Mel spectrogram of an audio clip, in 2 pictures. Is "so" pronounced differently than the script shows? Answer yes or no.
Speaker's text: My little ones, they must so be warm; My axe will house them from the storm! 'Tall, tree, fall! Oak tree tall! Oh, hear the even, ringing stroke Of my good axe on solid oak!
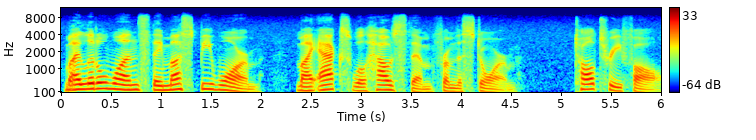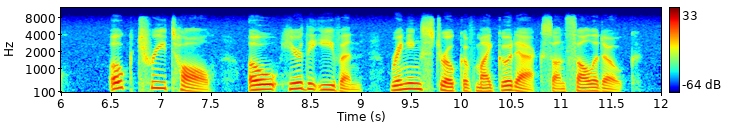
yes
